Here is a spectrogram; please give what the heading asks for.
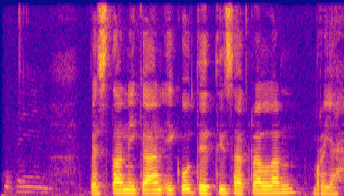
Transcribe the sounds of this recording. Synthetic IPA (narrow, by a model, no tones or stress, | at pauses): b̥ɛst̪anikaːnʔikud̪̥e̤d̪̥i̤sakɾalːanməɾijah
